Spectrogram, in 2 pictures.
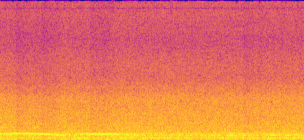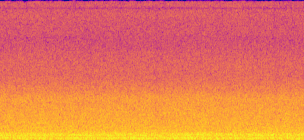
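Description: Whitewater rapids of a mountain river rushing steadily, an even, loud wash of water noise.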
